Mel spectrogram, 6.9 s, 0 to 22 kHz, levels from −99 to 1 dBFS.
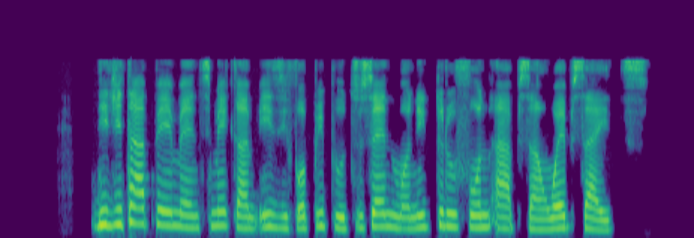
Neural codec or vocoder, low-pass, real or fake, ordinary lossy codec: none; none; real; none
